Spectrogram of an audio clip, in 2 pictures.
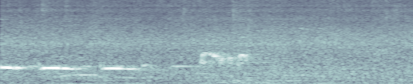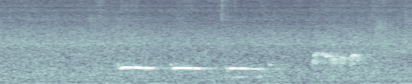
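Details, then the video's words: Local zebra dove, perkutut lokal, singing in the kenthing style: soft cooing phrases of three or four clear notes, each ending in a higher purring trill, repeated twice over steady background hiss. "Perkutut Lokal Suara Kenthing"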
